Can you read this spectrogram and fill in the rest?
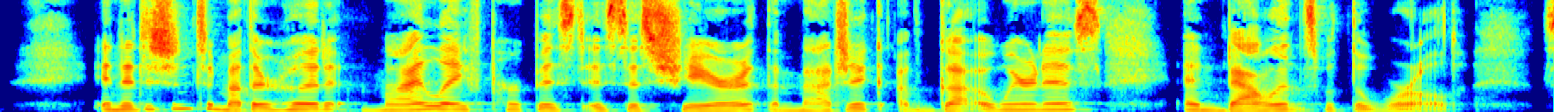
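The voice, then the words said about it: Sick, worn-out voice. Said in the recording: “You can probably hear it in my voice. My family and I have COVID. ... we are all pretty wiped”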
